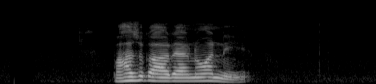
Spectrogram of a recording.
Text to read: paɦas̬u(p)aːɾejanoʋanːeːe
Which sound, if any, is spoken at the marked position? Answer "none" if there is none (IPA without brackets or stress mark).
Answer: k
